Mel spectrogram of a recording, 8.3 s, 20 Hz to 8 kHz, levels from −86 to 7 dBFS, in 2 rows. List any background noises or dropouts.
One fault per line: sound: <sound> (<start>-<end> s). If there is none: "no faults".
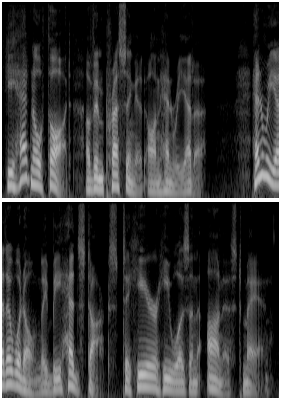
no faults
